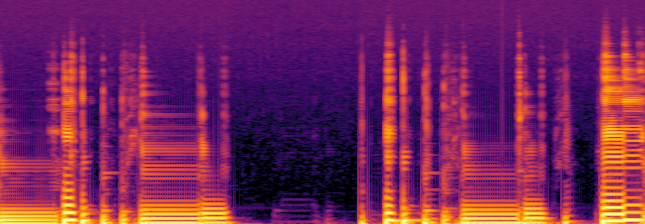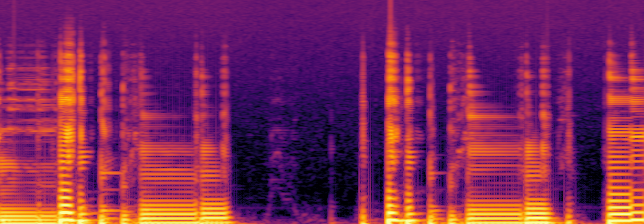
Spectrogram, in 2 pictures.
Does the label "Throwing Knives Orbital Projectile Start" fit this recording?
No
